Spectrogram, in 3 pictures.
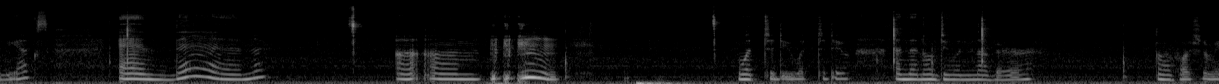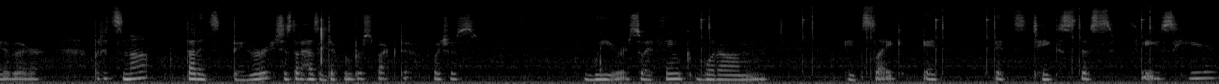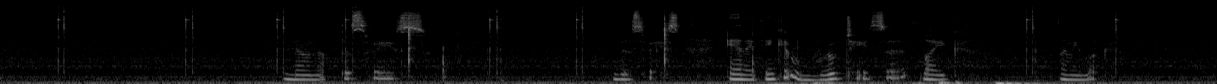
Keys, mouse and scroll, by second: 0.5-1.2 scroll down 1, 1.2 scroll down 1, 1.4-4.4 middle drag, 9.0-13.0 middle drag, 14.6-15.6 scroll down 3, 15.6-18.8 middle drag, 18.8-19.5 scroll up 3, 19.5 click, 20.4 click, 21.7 click, 22.2 click, 23.1 click, 23.8 click, 25.2 click, 26.4 click, 27.2 click, 28.0 click, 28.8 middle click, 29.5 click, 30.2 click, 31.5-32.7 middle drag, 32.7 r, 34.7 click, 35.6-36.5 drag.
